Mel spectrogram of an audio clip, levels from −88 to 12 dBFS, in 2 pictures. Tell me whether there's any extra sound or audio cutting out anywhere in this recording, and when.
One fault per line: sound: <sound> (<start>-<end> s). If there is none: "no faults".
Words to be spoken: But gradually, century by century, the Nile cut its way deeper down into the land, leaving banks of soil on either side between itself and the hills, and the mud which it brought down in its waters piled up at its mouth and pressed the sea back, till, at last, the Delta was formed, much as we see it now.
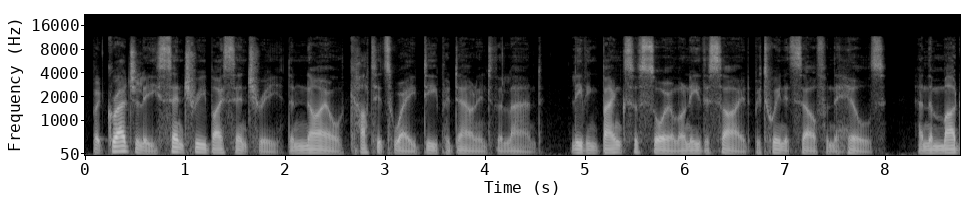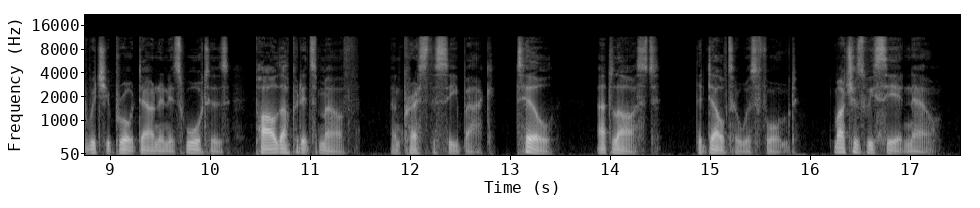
no faults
